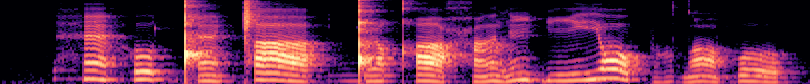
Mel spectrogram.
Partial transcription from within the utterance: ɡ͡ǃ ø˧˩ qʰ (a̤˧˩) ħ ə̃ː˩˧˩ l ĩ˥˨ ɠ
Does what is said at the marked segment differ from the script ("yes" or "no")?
yes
